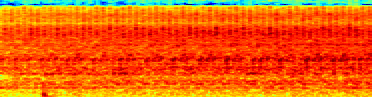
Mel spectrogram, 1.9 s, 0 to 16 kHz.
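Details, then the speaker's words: 2011 Chevy Cruze after the PCV oil separator membrane was replaced with a junkyard part, previously whistling and squeaking at idle with lean codes and oil burning: smooth, even warm-up idle with a steady airy hum and no whistle or squeak. "That's regular. That's just warming up engine noise right there. Listen. There you go. That's smooth engine running right there."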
